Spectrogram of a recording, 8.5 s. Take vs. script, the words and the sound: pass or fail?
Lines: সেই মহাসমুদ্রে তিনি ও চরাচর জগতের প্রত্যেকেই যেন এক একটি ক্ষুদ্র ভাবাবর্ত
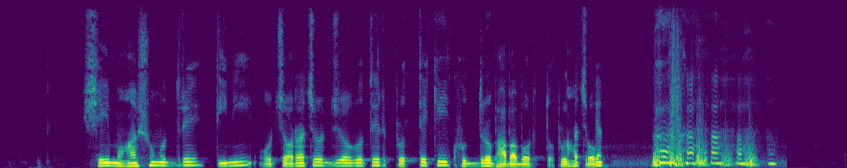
fail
